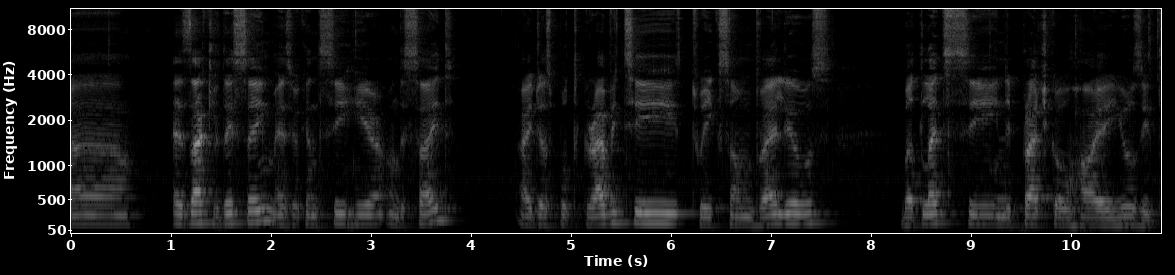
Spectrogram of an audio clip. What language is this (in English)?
English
